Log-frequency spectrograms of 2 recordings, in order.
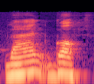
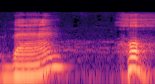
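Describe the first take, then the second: First: The name ends with a hard g and f sound. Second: The name starts its second word with an h sound. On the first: "பிரிட்டனில், British" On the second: "ஜிக்கு பதிலாக ஹோ என்ற சவுண்டு கொடுக்குற"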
